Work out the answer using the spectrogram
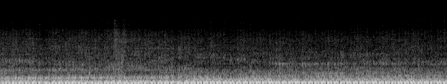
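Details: Volvo B20 engine, first start after years of sitting, after new float-bowl O-rings and fresh fuel: catches and holds a fast, lumpy, uneven idle, not firing cleanly on every cylinder; rough running.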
